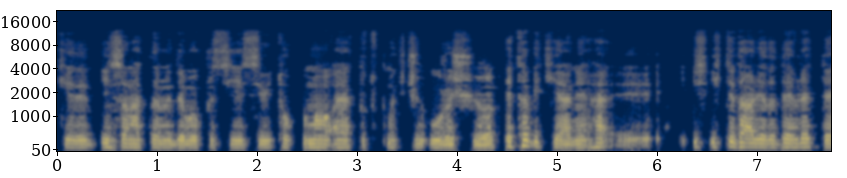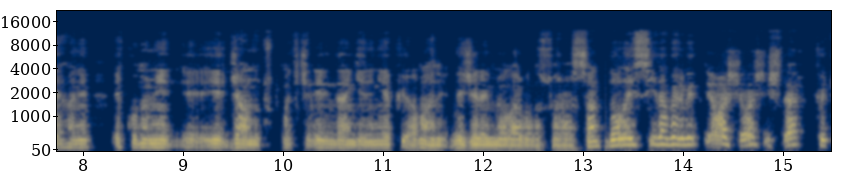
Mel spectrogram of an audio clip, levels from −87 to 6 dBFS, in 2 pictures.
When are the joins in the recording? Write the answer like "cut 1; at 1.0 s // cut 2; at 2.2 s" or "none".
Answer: none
